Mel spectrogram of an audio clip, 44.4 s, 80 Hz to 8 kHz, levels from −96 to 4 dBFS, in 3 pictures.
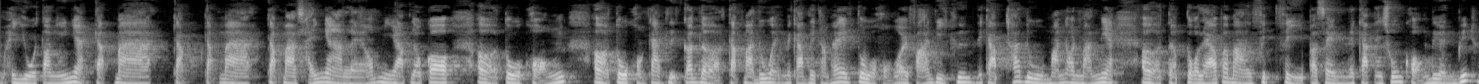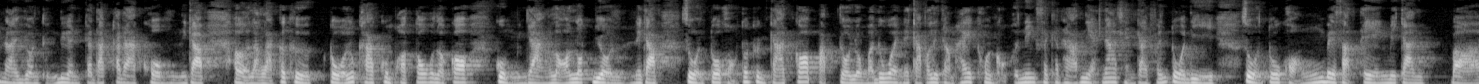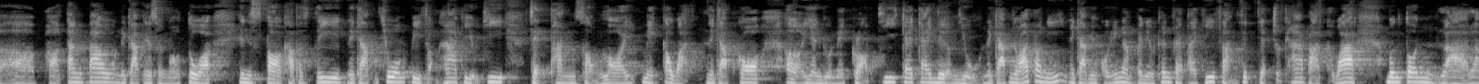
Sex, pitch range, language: male, 125-155 Hz, Thai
